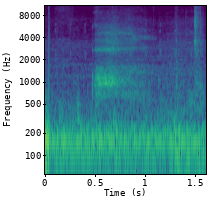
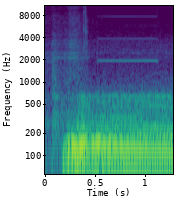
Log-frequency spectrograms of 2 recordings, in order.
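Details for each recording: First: Nissan 350Z freshly started after sitting about five months unrun: deep, uneven rumble with scattered ticks and rattles, nearly stalls; owner hears a lot of unexplained noise, cause not yet clear. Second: Nissan 350Z bought non-running, revived after sitting about five months: brief deep even rumble settling into a steady idle with no knocks or misses; engine sounds healthy.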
